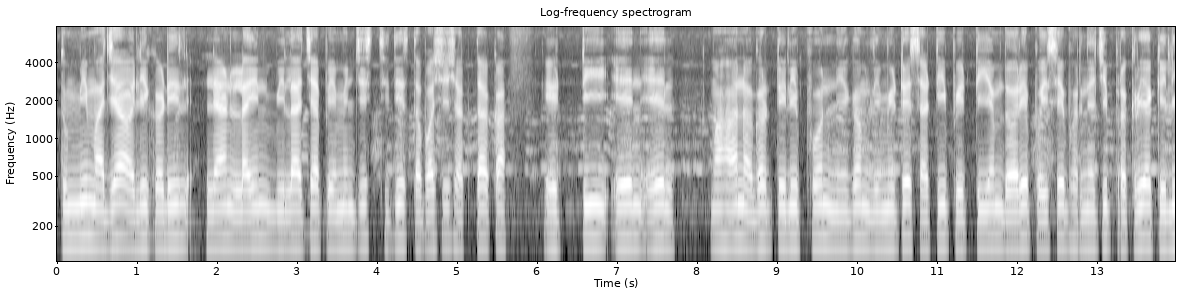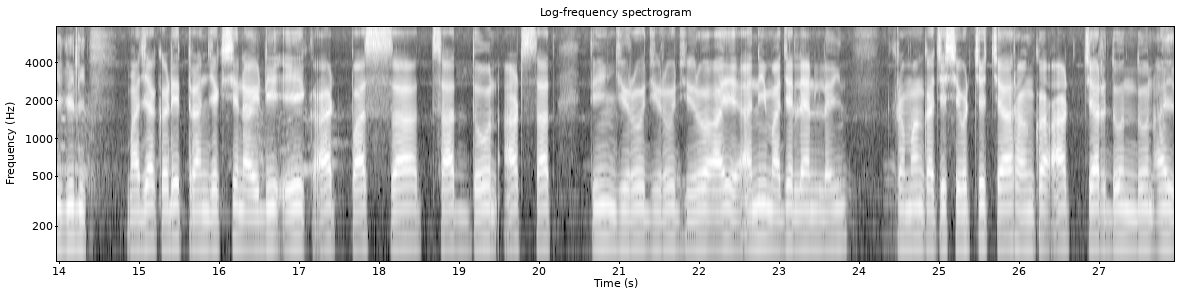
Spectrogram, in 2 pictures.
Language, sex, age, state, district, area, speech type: Marathi, male, 18-30, Maharashtra, Wardha, rural, read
